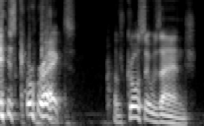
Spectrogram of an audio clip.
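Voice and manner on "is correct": high, drawn-out triumphant confirmation; emphatic quizmaster call. Real, not acted. Quizmaster confirms Charlie's answer, emphatic high call. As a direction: pitch leaps up as you announce it, slowly.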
